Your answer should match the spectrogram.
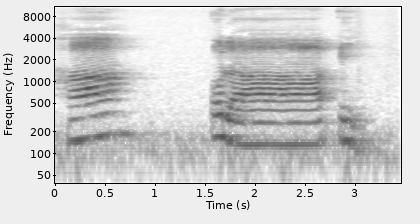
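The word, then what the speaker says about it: هؤلاء: Okay, so ha u, then you have la, and you have e. Okay. Now, because of this Hamza here, this alif should be pronounced with a mad. Okay. So it is. So don't stretch on the wow. It is ha ulai.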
